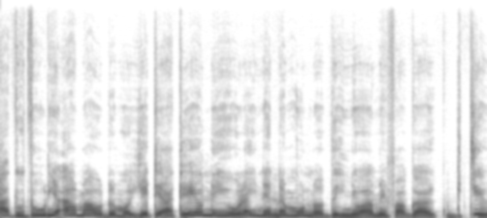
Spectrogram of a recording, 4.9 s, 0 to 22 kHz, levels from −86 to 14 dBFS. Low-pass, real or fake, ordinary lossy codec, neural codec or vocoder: none; fake; none; codec, 44.1 kHz, 3.4 kbps, Pupu-Codec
